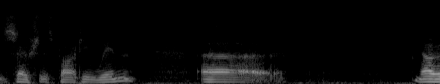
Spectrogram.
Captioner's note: pauses for 3 seconds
